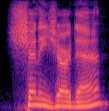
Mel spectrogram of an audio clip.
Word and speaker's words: Xeni Jardin: then from boing boing I could say that shenny jardan did I get your name right you got it perfo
